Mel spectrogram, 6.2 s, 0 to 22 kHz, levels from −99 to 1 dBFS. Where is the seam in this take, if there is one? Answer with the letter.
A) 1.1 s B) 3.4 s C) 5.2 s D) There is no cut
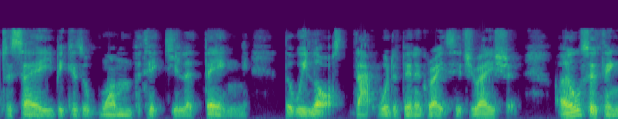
B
